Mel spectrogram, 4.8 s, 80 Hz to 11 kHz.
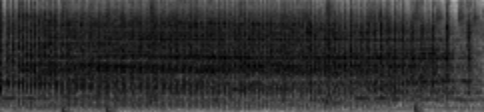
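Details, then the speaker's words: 3D-printed 4-stroke compressed air engine at 40 psi: rapid even exhaust puffs at high revs with sharp chattering edge, running freely and smoothly; normal running. "there you go that's 40. it does run down pretty high"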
